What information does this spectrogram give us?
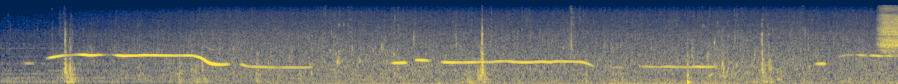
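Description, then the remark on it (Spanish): A person on a boat whistles a slow, wavering tune of long sustained notes that slide between pitches, heard over steady rain pattering on water with occasional sharp drips or knocks. “Si pueden sentir las vibraciones de mi silbido, seguro pueden sentir las del bote.”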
